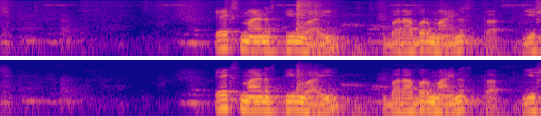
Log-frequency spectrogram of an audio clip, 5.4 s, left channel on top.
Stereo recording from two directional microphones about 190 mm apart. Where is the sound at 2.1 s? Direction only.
50° right (ahead or behind).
